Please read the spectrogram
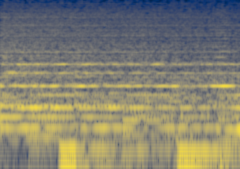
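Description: Ambient synthesizer music: sustained tones held over several pitches, with a deep bass note coming in about half a second in and again near the end.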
